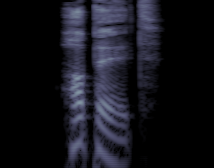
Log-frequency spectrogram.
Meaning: inflection of hoppeln: 1. second-person plural present 2. third-person singular present 3. plural imperative
- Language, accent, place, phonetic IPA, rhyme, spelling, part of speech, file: German, Germany, Berlin, [ˈhɔpl̩t], -ɔpl̩t, hoppelt, verb, De-hoppelt.ogg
